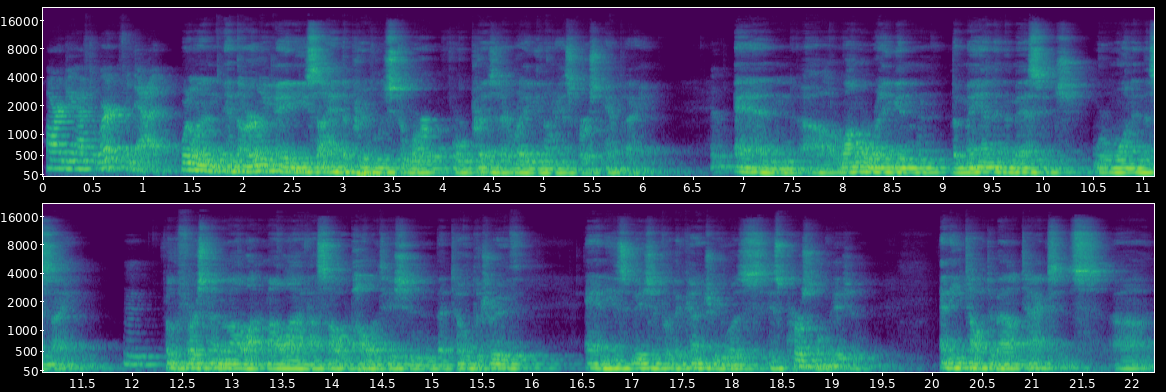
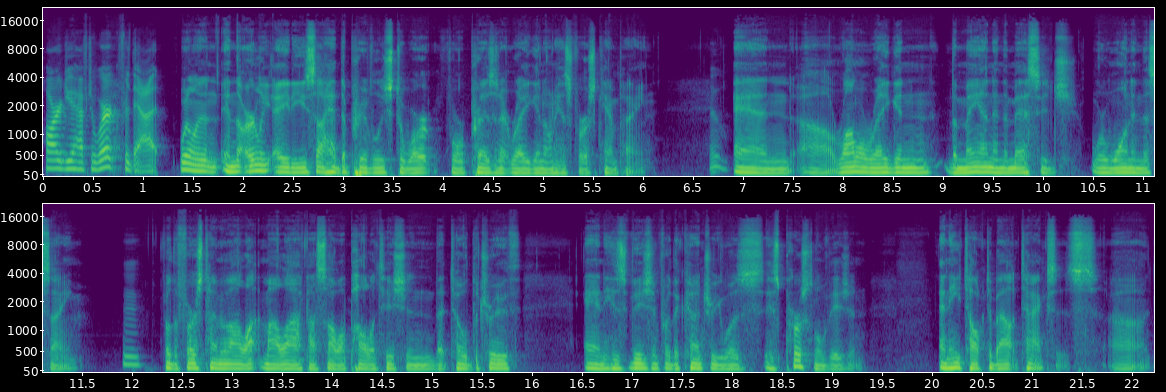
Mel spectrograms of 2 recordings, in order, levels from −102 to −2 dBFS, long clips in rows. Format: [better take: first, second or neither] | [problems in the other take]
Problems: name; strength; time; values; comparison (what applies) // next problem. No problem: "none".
second | room echo; noticeable; dies away in 0.9 s // off-mic speech; far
